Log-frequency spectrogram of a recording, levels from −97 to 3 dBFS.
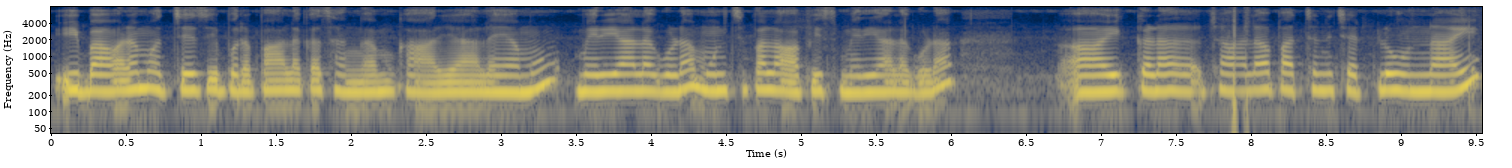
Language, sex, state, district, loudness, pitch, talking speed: Telugu, female, Telangana, Nalgonda, -17 LUFS, 235 Hz, 95 wpm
